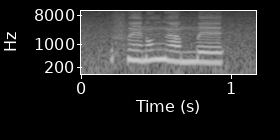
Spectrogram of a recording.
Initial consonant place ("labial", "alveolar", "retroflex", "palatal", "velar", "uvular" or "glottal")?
labial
